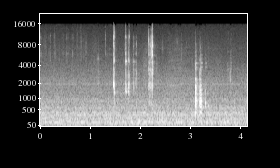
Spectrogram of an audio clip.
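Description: A few light clicks and ticks from small hand tools being handled at a workbench: a quick cluster around the middle and a pair near three seconds in, over a steady low hum.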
